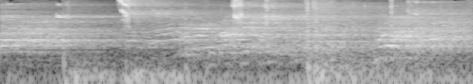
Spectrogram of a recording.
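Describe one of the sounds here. A volleyball is struck with a thump.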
